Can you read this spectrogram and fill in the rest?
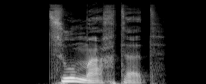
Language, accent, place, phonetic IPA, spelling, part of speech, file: German, Germany, Berlin, [ˈt͡suːˌmaxtət], zumachtet, verb, De-zumachtet.ogg
- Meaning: inflection of zumachen: 1. second-person plural dependent preterite 2. second-person plural dependent subjunctive II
